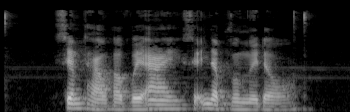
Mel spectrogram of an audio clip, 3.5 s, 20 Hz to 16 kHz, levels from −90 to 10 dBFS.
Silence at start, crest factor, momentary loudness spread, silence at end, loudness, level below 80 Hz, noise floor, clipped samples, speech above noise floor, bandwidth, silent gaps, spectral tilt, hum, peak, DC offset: 0.6 s; 22 dB; 18 LU; 0.45 s; -23 LUFS; -66 dBFS; -64 dBFS; under 0.1%; 41 dB; 11.5 kHz; none; -5 dB/octave; none; -2 dBFS; under 0.1%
